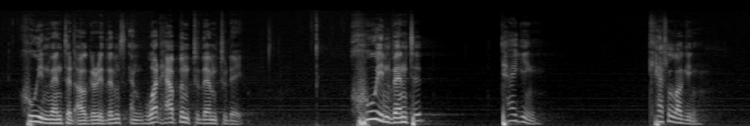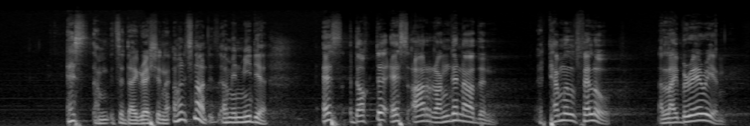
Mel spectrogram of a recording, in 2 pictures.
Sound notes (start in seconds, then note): none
